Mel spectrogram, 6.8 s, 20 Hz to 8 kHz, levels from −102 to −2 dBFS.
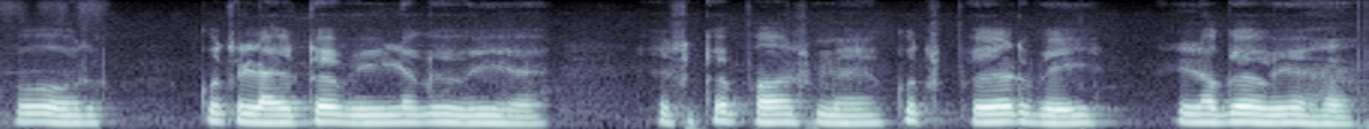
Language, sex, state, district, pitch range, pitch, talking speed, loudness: Hindi, male, Uttar Pradesh, Saharanpur, 125-140 Hz, 130 Hz, 140 wpm, -16 LUFS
